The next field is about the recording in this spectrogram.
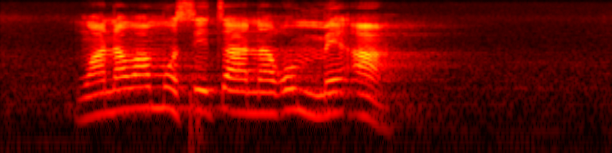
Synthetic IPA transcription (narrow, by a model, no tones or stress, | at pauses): ŋwanawamʊsɪt͡sʼanaɣʊm̩mɪʔa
